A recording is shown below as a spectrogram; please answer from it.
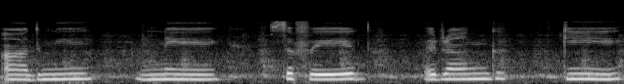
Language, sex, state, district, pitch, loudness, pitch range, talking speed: Hindi, female, Punjab, Fazilka, 250 Hz, -14 LUFS, 235-370 Hz, 50 wpm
